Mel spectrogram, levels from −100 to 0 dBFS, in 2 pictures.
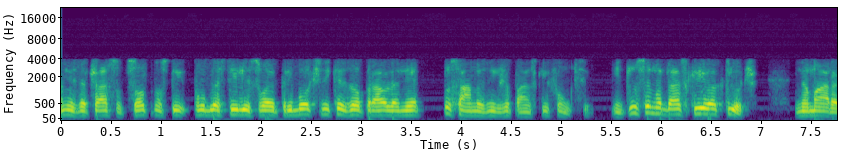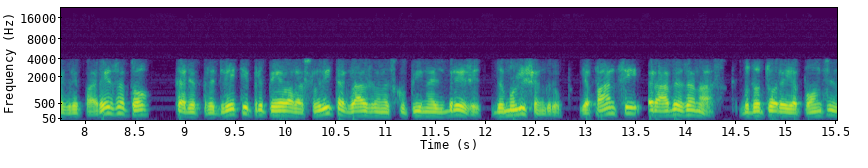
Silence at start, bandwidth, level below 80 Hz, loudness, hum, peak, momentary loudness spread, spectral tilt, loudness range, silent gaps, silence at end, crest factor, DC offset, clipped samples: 0 s; 4.1 kHz; -60 dBFS; -15 LUFS; none; -2 dBFS; 9 LU; -10.5 dB/octave; 2 LU; none; 0 s; 14 dB; under 0.1%; under 0.1%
